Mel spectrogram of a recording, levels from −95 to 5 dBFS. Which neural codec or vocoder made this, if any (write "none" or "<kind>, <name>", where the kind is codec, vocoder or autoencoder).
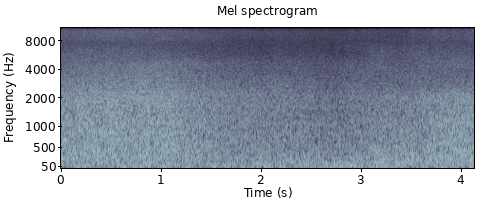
none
